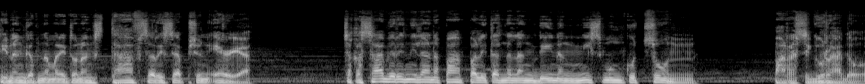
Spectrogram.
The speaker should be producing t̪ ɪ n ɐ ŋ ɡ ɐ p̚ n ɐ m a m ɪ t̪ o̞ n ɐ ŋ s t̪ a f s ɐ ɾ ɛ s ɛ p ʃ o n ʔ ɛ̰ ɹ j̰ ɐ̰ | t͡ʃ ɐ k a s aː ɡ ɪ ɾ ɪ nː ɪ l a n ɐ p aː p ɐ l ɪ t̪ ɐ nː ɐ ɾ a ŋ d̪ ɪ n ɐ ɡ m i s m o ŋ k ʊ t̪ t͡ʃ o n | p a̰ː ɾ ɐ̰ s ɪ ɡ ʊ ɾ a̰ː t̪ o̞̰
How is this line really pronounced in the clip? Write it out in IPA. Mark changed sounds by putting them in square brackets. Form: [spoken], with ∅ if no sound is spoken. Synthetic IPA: t̪ ɪ n ɐ ŋ ɡ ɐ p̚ n ɐ m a [n] ɪ t̪ o̞ n ɐ ŋ s t̪ a f s ɐ ɾ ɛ s ɛ p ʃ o n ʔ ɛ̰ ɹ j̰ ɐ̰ | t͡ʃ ɐ k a s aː [b] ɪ ɾ ɪ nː ɪ l a n ɐ p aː p ɐ l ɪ t̪ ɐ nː ɐ [l] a ŋ d̪ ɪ n ɐ [ŋ] m i s m o ŋ k ʊ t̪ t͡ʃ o n | p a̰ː ɾ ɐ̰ s ɪ ɡ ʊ ɾ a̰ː [d̪] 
